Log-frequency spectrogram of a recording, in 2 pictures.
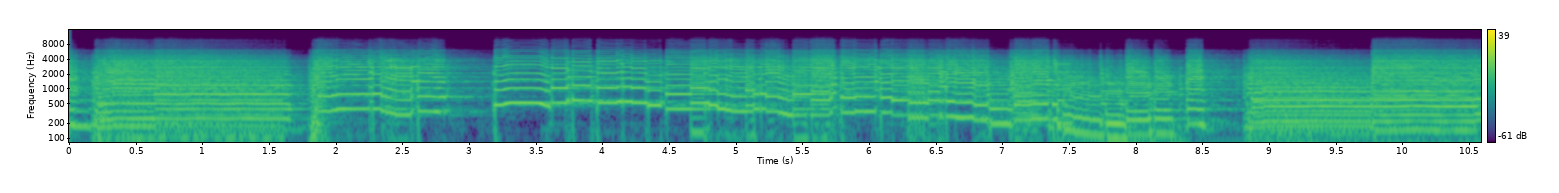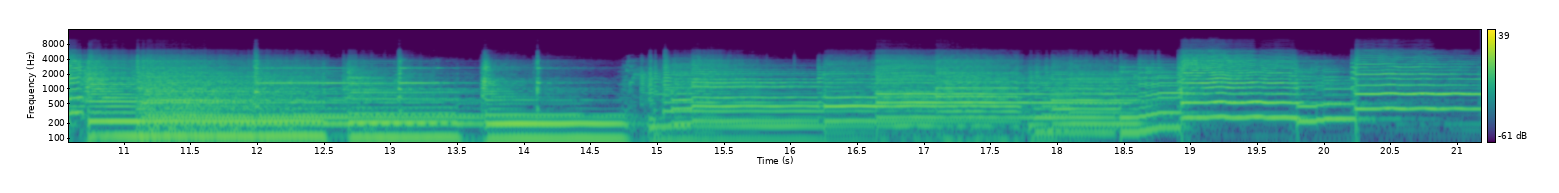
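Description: Electric guitar with humbucker pickups played through a Brown Amplification Protein overdrive pedal, giving thick, distorted chords and riffs that ring out loud and continuous with no talk over them.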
